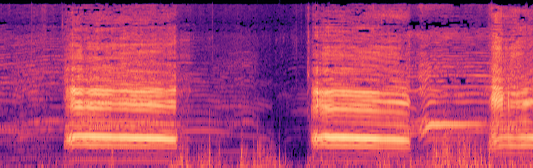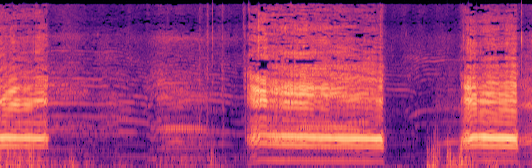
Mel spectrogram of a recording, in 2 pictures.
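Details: Farm sheep and lambs calling with several drawn-out, quavering bleats lasting one to two seconds, spaced by quiet gaps, some calls overlapping with a lower voice.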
